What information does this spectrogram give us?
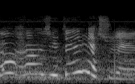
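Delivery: high-pitched, breezy mock greeting; imitating a cheery friend asking about yesterday; chirpy small-talk quote. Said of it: "we would just be like".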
